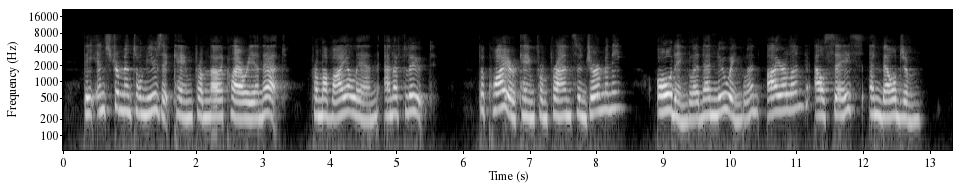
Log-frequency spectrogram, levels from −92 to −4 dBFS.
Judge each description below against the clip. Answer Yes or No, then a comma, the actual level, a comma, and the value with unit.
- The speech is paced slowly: Yes, slow, 130 wpm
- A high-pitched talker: Yes, high, 245 Hz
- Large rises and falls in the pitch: No, average, 3.8 semitones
